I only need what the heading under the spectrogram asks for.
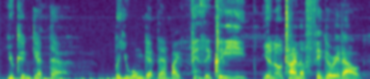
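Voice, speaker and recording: A woman hosting her own show, giving earnest, unhurried spiritual encouragement to viewers with soft asides. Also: lowish voice, slight background noise. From Kenya. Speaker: host.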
